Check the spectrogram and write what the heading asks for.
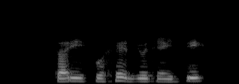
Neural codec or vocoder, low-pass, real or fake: none; 3.6 kHz; real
